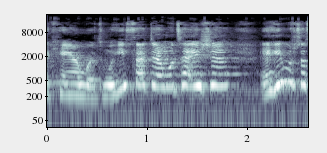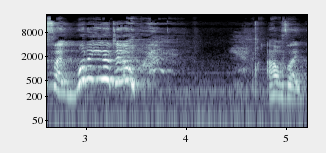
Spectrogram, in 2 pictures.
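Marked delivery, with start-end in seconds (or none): 2.9-3.6 Tayshia's dad questions her, a high incredulous imitation; a high, incredulous mock dad; stern dad. High, disbelieving dad asking what she's doing. Dad confronting daughter on date.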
